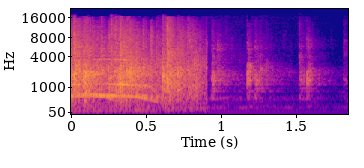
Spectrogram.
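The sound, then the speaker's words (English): A church audience breaks into loud, dense applause for the youth pastors and speakers, which stops abruptly after about a second, leaving two scattered, fading bursts of clapping. “All right, if you got expectation in your heart, one more round of applause.”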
